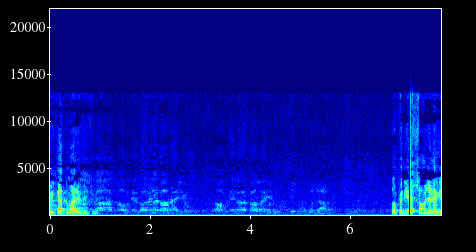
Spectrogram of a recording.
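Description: People in a crowd murmur quietly in the background.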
